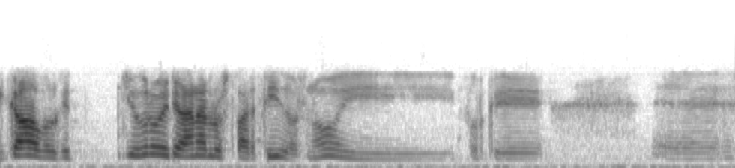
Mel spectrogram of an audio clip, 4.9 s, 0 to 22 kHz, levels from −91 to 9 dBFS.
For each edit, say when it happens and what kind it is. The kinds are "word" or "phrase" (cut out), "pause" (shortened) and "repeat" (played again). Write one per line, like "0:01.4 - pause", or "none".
0:01.1 - word
0:01.5 - word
